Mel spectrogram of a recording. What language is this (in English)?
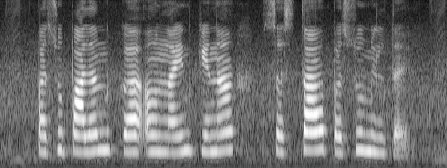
Maithili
